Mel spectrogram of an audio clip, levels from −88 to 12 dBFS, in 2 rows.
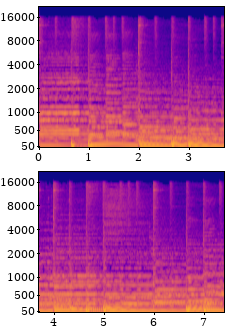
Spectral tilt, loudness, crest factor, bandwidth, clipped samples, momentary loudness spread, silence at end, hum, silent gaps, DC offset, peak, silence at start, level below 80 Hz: -7 dB/octave; -16 LUFS; 14 dB; 16.5 kHz; under 0.1%; 4 LU; 0 s; none; none; under 0.1%; 0 dBFS; 0 s; -18 dBFS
